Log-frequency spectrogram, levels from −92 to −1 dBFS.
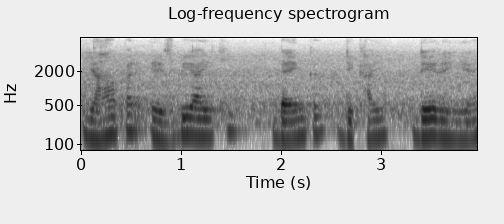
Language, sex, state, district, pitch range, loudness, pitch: Hindi, male, Uttarakhand, Tehri Garhwal, 130-150 Hz, -23 LUFS, 140 Hz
